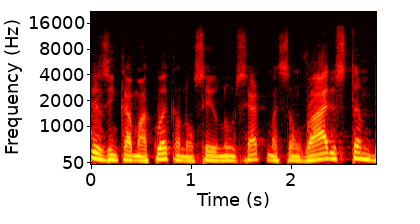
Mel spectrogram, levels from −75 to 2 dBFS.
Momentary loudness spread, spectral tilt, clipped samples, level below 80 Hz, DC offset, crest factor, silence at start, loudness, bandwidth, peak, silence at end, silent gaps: 5 LU; -7 dB/octave; under 0.1%; -46 dBFS; under 0.1%; 10 dB; 0 s; -22 LUFS; 15 kHz; -12 dBFS; 0 s; none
